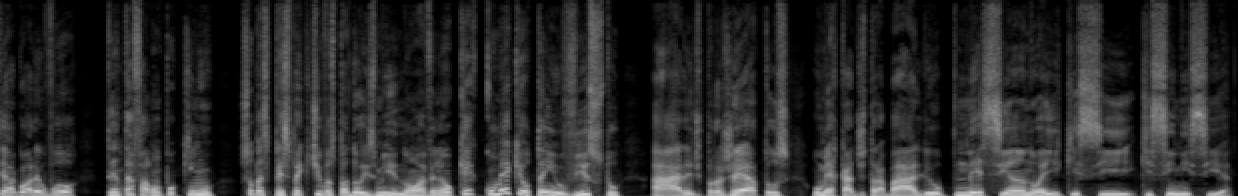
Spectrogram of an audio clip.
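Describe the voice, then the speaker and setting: A man's voice: on the high side, animated, moderate pace, few pauses, darkish tone, no room sound, clean studio sound. A man with a Brazilian accent hosting a podcast alone, speaking informally and emphatically, with repeated phrases and rhetorical questions. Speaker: podcast host. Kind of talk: informal solo podcast commentary.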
